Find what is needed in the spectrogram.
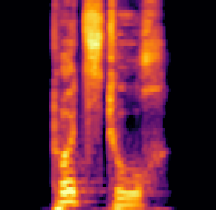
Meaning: cloth, polishing cloth, cleaning cloth, rag, cleaning rag
- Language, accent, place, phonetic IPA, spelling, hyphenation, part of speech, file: German, Germany, Berlin, [ˈpʊtstuːχ], Putztuch, Putz‧tuch, noun, De-Putztuch.ogg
